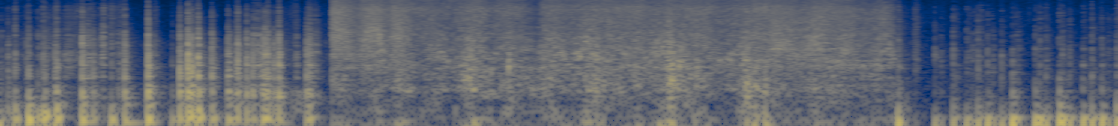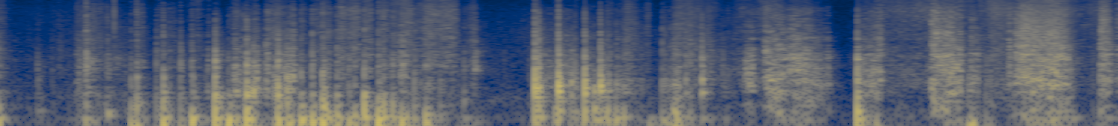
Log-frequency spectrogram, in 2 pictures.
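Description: A large, flat, printed cardboard board game box (Rummikub-style), hollow with its contents inside, is held up in both hands and tapped and scratched across its face with long painted nails. Quick dull taps and soft, hissy scratching alternate, with a deep, hollow low-end thump.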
